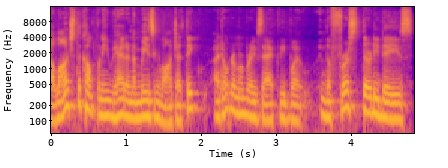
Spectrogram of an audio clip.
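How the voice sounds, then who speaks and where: In a very clean recording with a silent background, a somewhat breathy voice races along at a very fast pace with lively intonation and hardly any pauses. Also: man. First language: not English. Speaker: entrepreneur and finance content creator. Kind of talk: interview storytelling. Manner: animated.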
